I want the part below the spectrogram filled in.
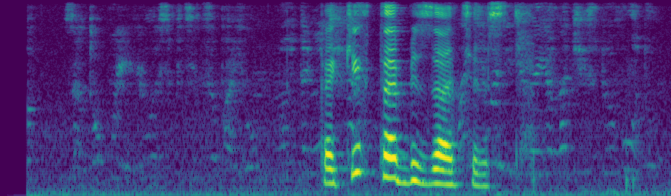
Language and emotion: Russian, neutral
